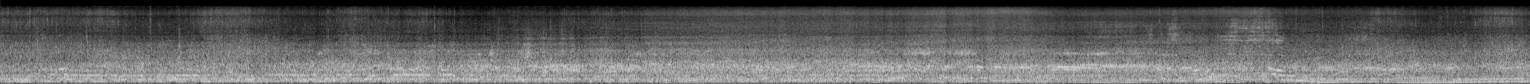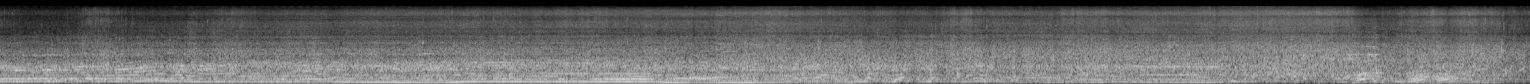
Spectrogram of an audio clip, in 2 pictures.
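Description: Stand-up jet ski engines running at the water's edge, their pitch holding and stepping up and down as they are revved, over a steady wash of noise.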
